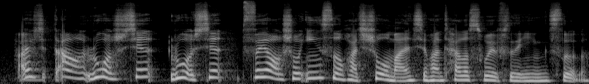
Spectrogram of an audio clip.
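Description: Fairly high-pitched, a woman talks at a moderate pace with very wide pitch swings and hardly any pauses. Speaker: podcast co-host. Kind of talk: casual chat.

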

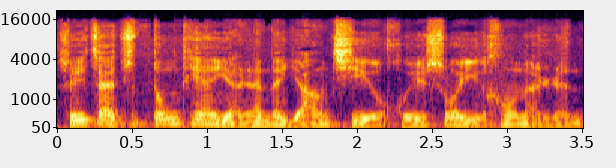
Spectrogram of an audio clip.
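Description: A man at a moderate pace with very wide pitch swings over noticeable background noise. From northern China (Datong, Shanxi). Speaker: traditional Chinese medicine teacher. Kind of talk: casual educational radio talk. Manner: animated, many fillers and laughs.

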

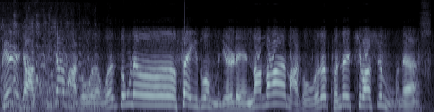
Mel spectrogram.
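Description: A high-pitched man at a moderate pace with very wide pitch swings and hardly any pauses, over noticeable background noise. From Dalian area, Liaoning (northeast China). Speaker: farmer. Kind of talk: casual chat.

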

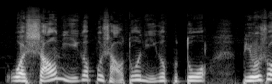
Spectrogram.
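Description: Talking at a very fast pace, a man with a Beijing accent has a dark, mellow tone. The sound is dry and close with no echo, on a very clean recording with a silent background. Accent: Beijing accent, audible. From Beijing, grew up in the hutongs. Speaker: musician in a band, podcast guest. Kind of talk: casual chat.

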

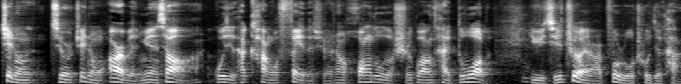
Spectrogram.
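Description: Here a man speaks with a Beijing accent and lively intonation. The recording is very clean, with a silent background. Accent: Beijing Mandarin. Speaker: traveler and video creator. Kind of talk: casual storytelling. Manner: animated.

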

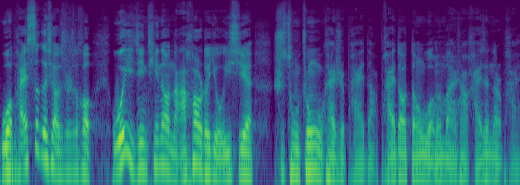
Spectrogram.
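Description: Very clean recording of a man at a very fast pace with very wide pitch swings, silent background. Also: medium pitch for a man. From Shanxi, Taiyuan. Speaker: stand-up comedian and comedy writer. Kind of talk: casual chat.

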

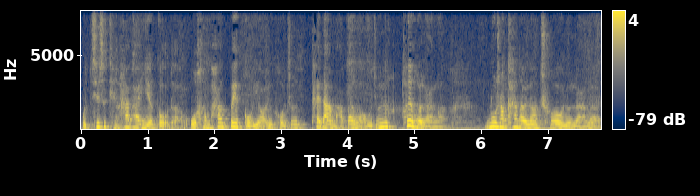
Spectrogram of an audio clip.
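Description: Against noticeable background noise and audible room echo, a woman speaks at a fairly high pitch with lively intonation. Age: middle-aged. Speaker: traveler. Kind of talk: casual chat.

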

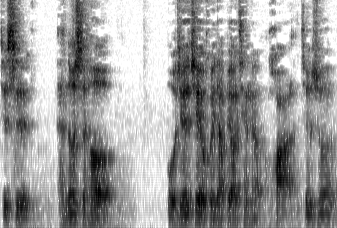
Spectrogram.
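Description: The voice is a man's, medium in pitch and somewhat breathy. He shows ordinary pitch variation. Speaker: guest working in healthcare and education. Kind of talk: casual conversation. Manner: thoughtful, conversational, hesitant with fillers.

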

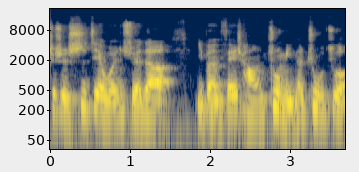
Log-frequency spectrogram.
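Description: A woman talks in a plain, everyday voice at a medium pitch and a fairly slow pace, with ordinary pitch variation. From China. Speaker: podcast co-host. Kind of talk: casual chat.

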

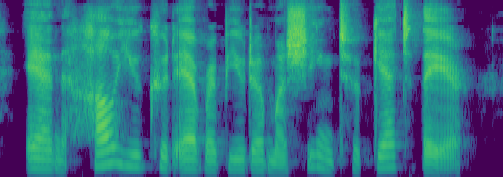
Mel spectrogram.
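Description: A plain, everyday voice from a woman, fairly low in pitch with ordinary pitch variation, in a very clean recording over a silent background. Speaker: English teacher. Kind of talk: tutorial.

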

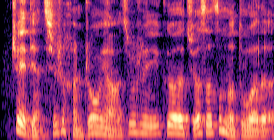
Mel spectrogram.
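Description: At a moderate pace, a man talks with lively intonation. His is an unremarkable speaking voice. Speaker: film critic guest. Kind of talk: casual film discussion.

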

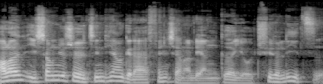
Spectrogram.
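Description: Over a quiet background, a man with a dark, mellow tone talks at a fairly quick pace with lively intonation. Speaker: English pronunciation teacher. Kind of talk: podcast monologue lesson.

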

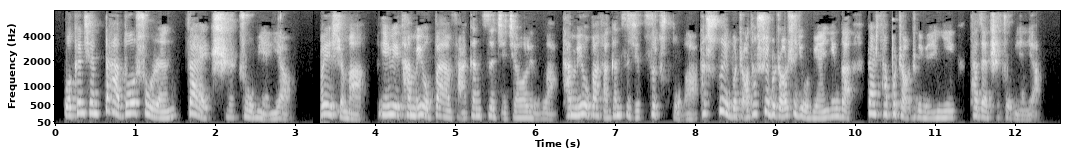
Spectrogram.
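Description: Talking at a fairly quick pace with hardly any pauses, a woman uses a medium pitch that swings very widely, and vocal fry creeps into her voice. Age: 50s. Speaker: medical worker. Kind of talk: casual chat.

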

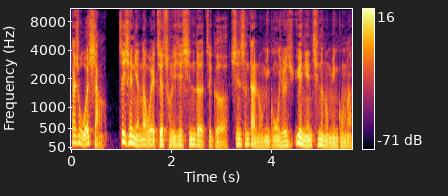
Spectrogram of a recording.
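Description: In a very clean recording with a silent background, a man with a fairly low pitch and lively intonation talks very fast with hardly any pauses. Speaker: economist and author. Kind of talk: interview. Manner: halting.

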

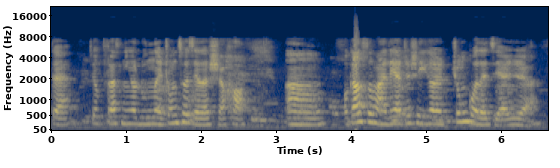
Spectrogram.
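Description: A woman with a fairly high pitch and ordinary pitch variation, at a moderate pace with long, frequent pauses, over noticeable background noise. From China. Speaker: student. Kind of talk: casual chat. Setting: cafe.

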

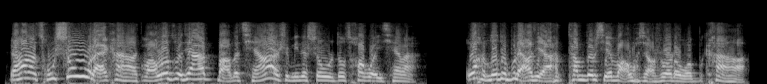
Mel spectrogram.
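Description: A man talks very fast in a high-pitched voice with lively intonation. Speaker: investment podcast host. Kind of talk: solo monologue commentary. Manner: animated.

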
